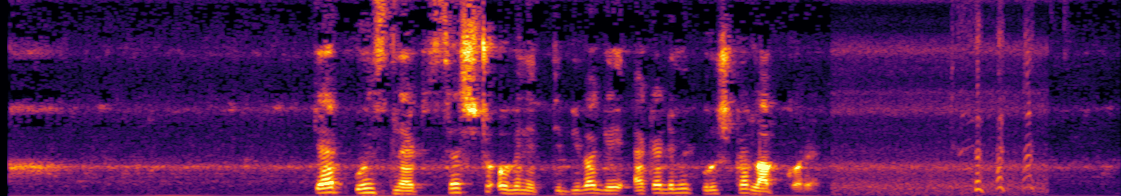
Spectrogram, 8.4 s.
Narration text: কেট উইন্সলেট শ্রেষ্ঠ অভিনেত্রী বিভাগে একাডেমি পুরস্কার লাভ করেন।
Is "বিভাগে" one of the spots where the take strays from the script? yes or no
no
